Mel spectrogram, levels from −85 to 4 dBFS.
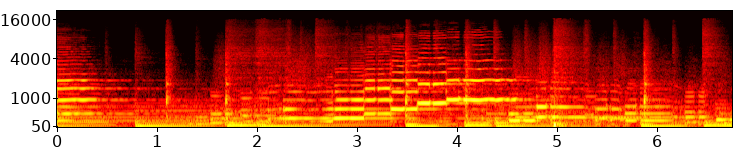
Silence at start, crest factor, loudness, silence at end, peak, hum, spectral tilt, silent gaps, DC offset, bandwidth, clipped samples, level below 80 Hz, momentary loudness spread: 0 s; 18 dB; -19 LUFS; 0 s; -2 dBFS; none; -7 dB/octave; none; under 0.1%; 15.5 kHz; under 0.1%; -26 dBFS; 12 LU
